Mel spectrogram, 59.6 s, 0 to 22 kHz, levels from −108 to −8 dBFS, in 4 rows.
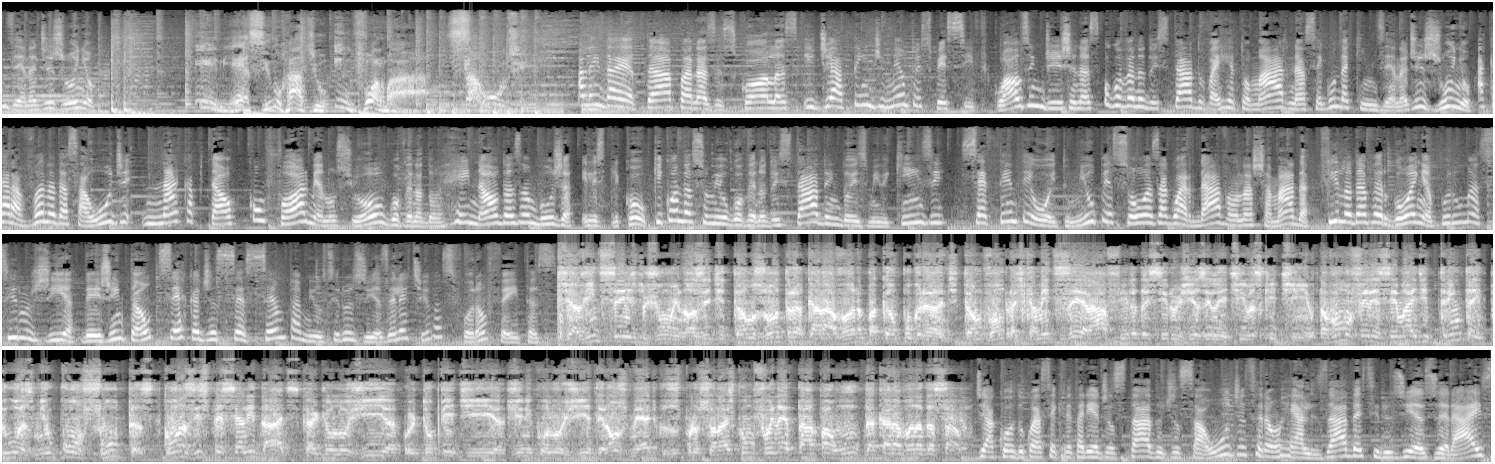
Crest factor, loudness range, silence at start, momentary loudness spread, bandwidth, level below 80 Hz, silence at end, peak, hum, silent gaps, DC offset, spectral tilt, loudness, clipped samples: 12 dB; 9 LU; 0 s; 13 LU; over 20 kHz; -36 dBFS; 0 s; 0 dBFS; none; none; under 0.1%; -2 dB/octave; -10 LUFS; 0.2%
